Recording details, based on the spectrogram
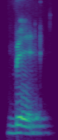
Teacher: This is creaky, which is what we know as vocal fry.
